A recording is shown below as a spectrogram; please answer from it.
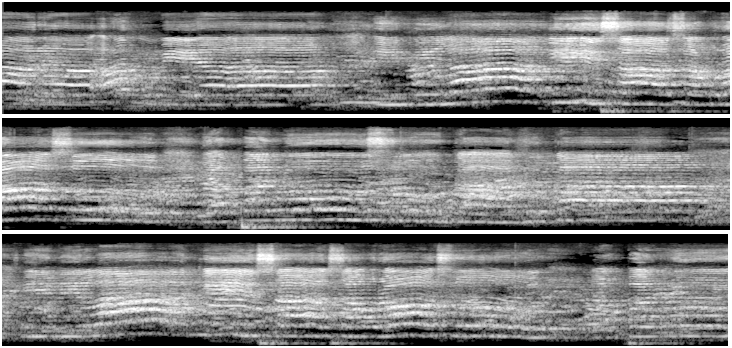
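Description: Two young girls singing an Indonesian devotional song about the Prophet Muhammad into microphones: a wavering melody with some long held notes.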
